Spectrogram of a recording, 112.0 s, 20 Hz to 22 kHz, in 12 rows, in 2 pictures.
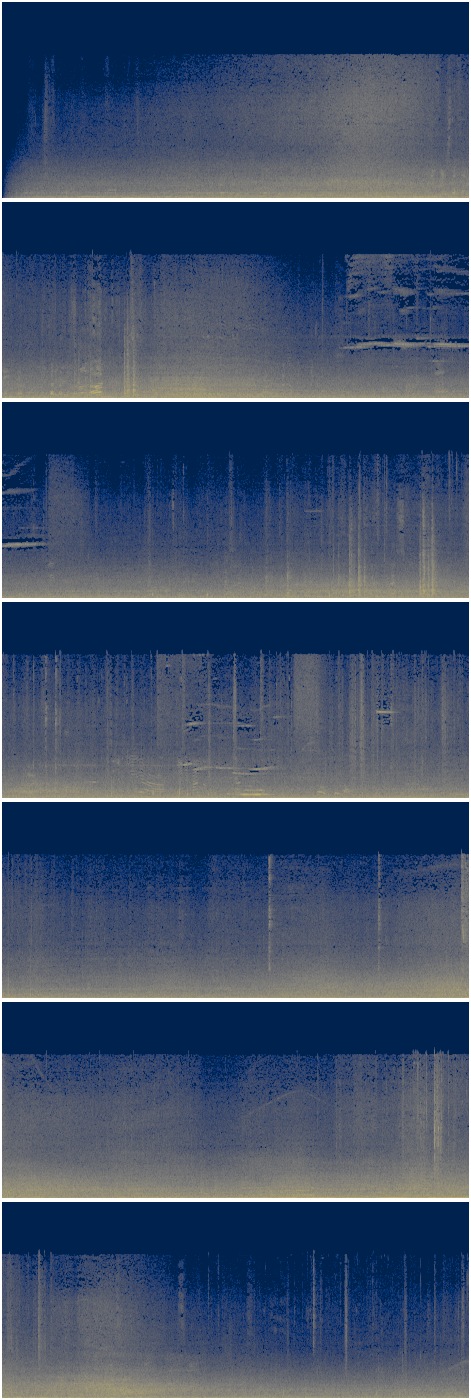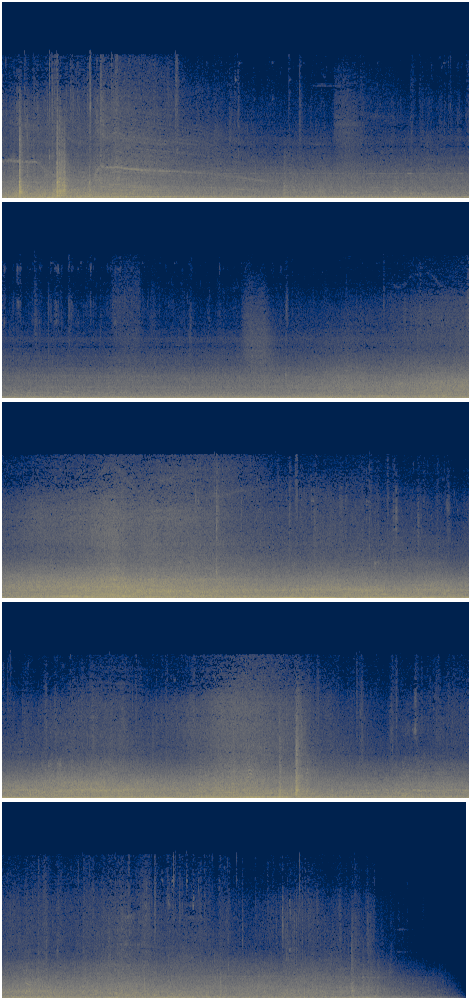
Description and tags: Gower Street entrance - UCL (University College London)
Field recording at UCL's main entrance on Gower Street. Recorded 4 December, 2012 in stereo on Zoom H4N with windscreen.
academic, bustle, feet, noise, Gower-Street, London, University-College-London, academia, street, bus, traffic, field-recording, UCL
